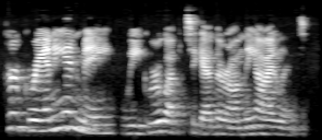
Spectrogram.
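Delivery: ordinary delivery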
